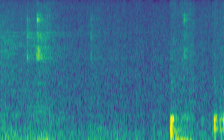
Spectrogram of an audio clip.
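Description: Near silence with two faint computer mouse clicks: a very slight one under half a second in and a sharper one near the end.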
